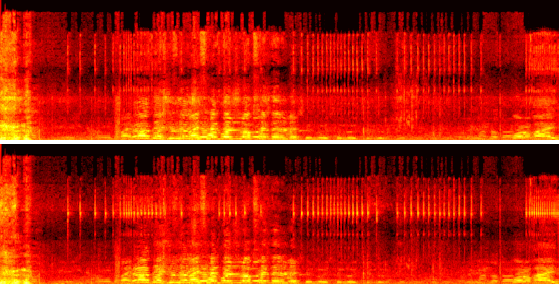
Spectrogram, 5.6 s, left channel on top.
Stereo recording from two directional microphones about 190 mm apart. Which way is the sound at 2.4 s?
15° right (ahead or behind).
